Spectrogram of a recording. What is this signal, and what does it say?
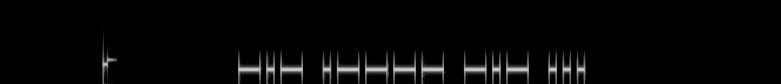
Morse code, heard as a keyed tone, about 17 wpm, 700 Hz. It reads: K1KS
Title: Easy Call Signs Repeated 2x - 17wpm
